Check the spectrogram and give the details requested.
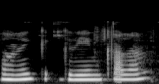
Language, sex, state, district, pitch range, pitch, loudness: Bengali, female, Tripura, West Tripura, 225-245 Hz, 230 Hz, -14 LUFS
